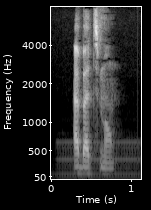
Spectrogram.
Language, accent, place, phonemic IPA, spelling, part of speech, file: French, France, Lyon, /a.bat.mɑ̃/, abattements, noun, LL-Q150 (fra)-abattements.wav
- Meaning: plural of abattement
